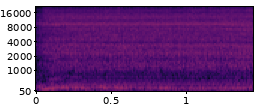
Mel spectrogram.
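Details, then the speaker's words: 1975 Mercedes 280SL (R107), D-Jetronic low-pressure Bosch fuel pump, first start in years, relay bridged: even steady high buzzing whirr with no stutter or pitch change; pump motor running, though not yet pumping fuel. "so let's see what happens if I turn the pump on. You can hear the pump running."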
